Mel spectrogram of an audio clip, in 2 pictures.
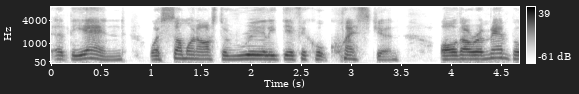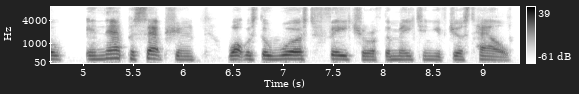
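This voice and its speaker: A man's voice: a little high, no room sound. A man giving a conversational business webinar presentation over a video call, repeating key phrases for emphasis.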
